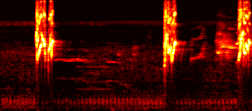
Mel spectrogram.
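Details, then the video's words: Lovebird of the fighter type uttering three short, harsh, high squeaky chirps, roughly a second and a half to two seconds apart, with faint thin whistles and low background hum. "Burung lovebird FIGHTER Ngekek panjang"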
